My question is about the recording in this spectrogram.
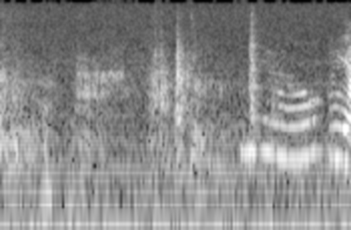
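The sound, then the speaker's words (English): A child's high, wavering voice imitates a cat's meow, one drawn-out mew rising and falling near the end, after some quieter vocal sounds. “Can you pretend to be a pussycat?”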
